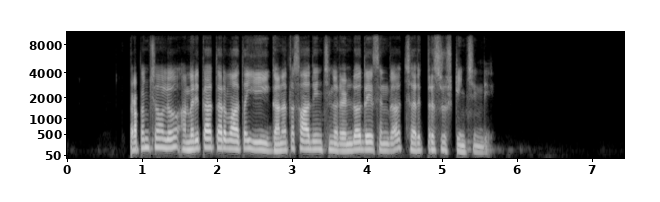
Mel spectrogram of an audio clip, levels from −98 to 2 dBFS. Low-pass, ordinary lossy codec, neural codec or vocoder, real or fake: 9.9 kHz; none; codec, 32 kHz, 1.9 kbps, SNAC; fake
